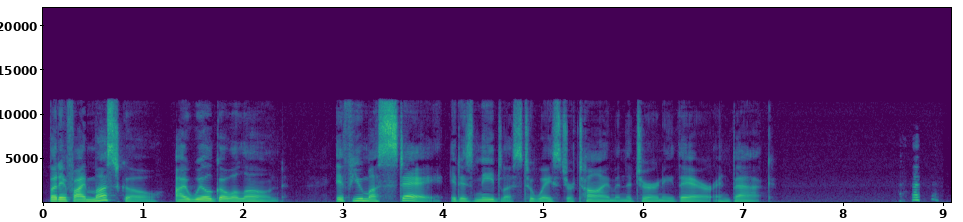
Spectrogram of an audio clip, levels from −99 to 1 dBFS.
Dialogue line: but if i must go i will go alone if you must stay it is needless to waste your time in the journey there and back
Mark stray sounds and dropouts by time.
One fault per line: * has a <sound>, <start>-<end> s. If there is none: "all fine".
* has a laugh, 8.6-9.0 s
